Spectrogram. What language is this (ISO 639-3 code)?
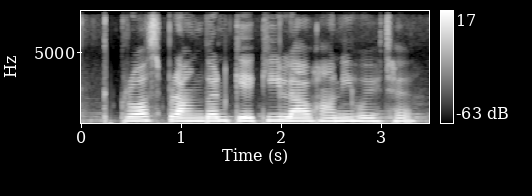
mai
